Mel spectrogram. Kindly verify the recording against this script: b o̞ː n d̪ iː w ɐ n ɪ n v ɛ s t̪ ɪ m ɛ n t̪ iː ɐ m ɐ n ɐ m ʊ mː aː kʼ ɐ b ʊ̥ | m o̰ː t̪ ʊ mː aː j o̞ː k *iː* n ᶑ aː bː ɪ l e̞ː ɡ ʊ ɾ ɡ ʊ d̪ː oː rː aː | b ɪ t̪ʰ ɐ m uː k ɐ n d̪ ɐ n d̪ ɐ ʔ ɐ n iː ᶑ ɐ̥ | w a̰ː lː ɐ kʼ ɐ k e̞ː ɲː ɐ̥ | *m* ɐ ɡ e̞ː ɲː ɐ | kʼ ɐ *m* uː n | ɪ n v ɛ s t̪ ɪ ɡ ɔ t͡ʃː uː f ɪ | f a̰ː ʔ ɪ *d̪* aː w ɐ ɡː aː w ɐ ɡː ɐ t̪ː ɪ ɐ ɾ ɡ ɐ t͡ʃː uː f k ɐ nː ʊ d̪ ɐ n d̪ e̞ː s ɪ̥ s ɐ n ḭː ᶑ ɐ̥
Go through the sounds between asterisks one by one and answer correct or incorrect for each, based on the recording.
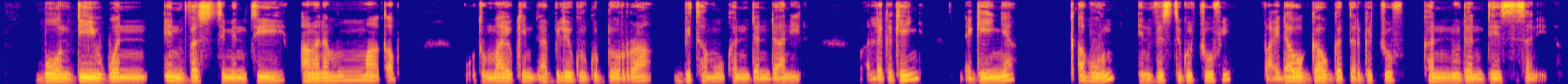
correct, incorrect, incorrect, correct

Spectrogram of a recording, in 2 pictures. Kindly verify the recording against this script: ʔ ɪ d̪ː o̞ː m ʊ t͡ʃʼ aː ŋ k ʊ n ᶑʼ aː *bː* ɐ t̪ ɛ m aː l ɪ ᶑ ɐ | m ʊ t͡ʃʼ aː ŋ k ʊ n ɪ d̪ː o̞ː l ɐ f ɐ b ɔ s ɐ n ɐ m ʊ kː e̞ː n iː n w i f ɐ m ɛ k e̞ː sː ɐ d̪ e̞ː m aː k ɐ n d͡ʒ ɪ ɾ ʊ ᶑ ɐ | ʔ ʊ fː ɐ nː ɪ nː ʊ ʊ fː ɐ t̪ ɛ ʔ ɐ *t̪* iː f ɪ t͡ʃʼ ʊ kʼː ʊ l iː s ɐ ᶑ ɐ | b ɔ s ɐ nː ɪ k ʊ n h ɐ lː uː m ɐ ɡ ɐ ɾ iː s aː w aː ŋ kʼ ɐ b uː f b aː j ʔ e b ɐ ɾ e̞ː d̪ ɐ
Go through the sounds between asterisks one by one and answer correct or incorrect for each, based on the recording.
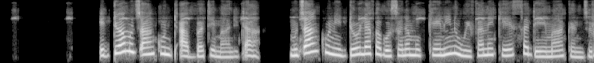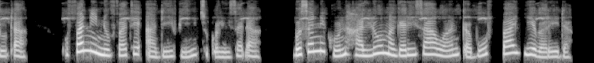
correct, incorrect

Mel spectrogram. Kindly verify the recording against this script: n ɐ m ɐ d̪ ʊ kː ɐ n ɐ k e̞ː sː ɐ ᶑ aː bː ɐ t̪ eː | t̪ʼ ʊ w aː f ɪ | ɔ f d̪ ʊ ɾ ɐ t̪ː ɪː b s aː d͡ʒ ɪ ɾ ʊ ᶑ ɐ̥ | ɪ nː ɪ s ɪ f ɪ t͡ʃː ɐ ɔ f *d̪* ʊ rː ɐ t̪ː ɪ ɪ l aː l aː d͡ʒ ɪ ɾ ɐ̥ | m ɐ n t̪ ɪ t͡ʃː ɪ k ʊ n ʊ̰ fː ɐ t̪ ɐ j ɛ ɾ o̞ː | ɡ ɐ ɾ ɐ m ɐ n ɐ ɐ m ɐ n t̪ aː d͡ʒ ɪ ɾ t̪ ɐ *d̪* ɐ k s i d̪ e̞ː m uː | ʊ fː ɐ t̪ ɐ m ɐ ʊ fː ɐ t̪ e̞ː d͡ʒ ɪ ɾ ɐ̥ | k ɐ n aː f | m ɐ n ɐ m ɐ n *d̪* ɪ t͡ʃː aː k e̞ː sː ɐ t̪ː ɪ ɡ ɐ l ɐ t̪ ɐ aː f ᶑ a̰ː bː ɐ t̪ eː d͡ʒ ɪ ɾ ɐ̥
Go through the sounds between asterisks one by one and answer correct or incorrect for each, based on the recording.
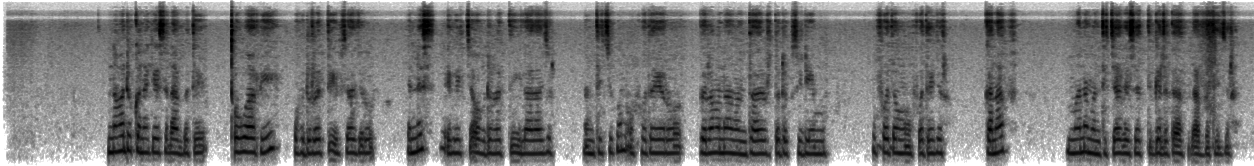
correct, correct, incorrect

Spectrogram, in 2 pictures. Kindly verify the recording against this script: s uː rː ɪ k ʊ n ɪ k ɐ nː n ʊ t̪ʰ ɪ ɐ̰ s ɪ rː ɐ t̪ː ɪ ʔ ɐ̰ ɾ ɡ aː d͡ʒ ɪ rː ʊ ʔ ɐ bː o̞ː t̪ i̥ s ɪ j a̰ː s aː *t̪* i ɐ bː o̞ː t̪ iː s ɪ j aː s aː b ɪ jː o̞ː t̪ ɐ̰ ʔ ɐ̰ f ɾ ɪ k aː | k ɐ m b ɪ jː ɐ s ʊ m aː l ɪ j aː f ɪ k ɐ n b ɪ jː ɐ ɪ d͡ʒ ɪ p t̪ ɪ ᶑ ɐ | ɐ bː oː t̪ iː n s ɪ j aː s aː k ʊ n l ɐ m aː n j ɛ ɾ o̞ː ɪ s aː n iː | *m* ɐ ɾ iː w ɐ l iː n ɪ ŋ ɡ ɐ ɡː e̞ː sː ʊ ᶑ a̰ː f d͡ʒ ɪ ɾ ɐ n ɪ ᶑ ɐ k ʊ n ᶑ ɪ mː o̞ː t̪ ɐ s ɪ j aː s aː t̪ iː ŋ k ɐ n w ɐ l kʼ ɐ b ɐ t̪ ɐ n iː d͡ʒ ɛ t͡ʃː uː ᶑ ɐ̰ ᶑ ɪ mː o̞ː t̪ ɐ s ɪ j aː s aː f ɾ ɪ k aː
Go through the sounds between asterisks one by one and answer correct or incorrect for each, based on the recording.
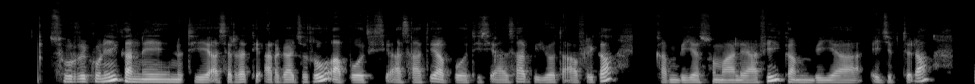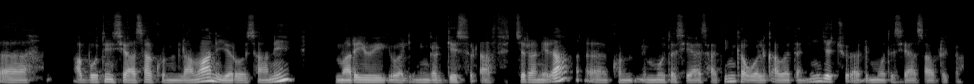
correct, correct

